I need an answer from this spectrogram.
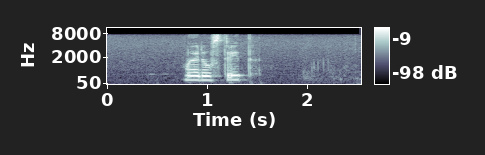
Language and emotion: Russian, neutral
